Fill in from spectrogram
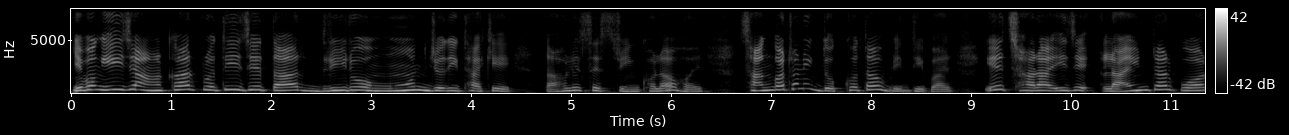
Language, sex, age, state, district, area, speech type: Bengali, female, 30-45, West Bengal, Purba Medinipur, rural, spontaneous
